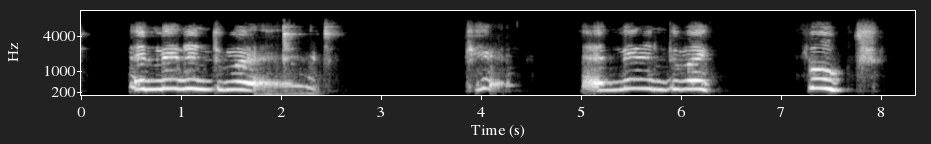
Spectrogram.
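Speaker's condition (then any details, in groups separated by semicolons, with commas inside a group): Cerebral palsy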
